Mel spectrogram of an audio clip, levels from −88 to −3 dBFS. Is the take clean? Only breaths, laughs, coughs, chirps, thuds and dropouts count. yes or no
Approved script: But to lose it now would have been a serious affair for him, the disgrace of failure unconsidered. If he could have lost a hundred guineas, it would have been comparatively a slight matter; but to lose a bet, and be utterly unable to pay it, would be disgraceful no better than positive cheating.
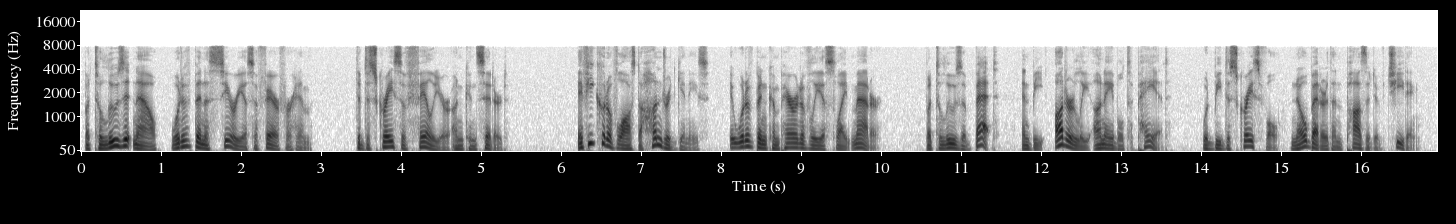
yes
